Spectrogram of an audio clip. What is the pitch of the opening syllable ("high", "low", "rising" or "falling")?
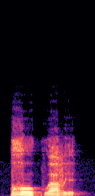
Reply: high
